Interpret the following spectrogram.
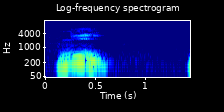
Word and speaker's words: knee: 最初の K は発音せずに、あとこの部分でニーっていうふうに読みます。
